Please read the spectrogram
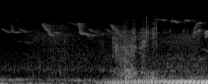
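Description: A small bird chirping in a quick run of short, high, falling notes. About a second in, a loud low rumble comes in and carries on.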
